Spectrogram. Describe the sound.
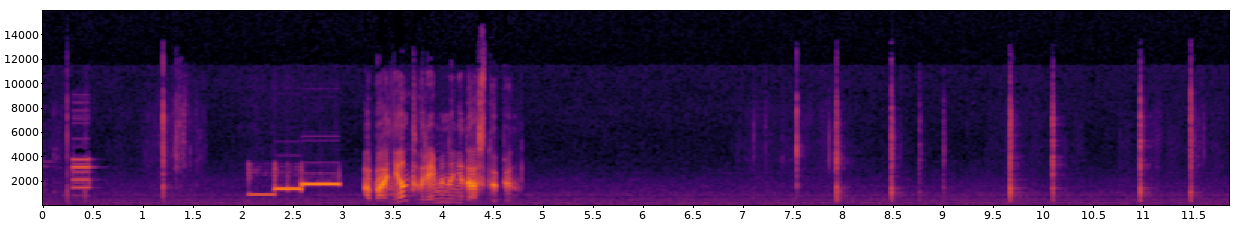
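Telephone dialing tones as a man in a loosened tie takes out his phone: a short run of steady keypad tones, then a warbling electronic trill, followed by sparse faint ticks.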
